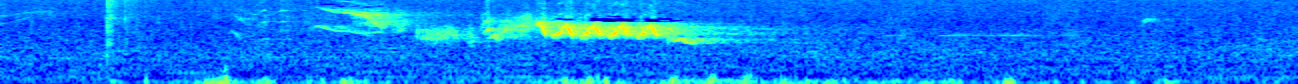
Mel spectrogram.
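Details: Southern house wren in Aracaju, Brazil, giving one song phrase: thin high sweeping notes lead into a fast, tinkling trill that drops at the end. Steady low-pitched rumble and thumps underneath.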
